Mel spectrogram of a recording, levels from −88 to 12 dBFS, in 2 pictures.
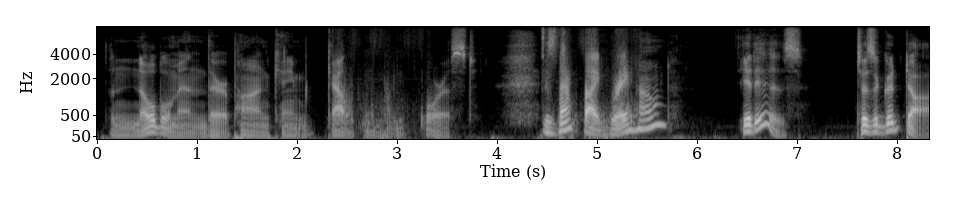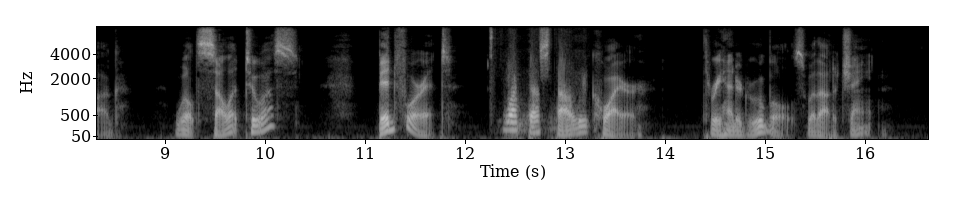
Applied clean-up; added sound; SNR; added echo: neural separator model SepFormer DNS4.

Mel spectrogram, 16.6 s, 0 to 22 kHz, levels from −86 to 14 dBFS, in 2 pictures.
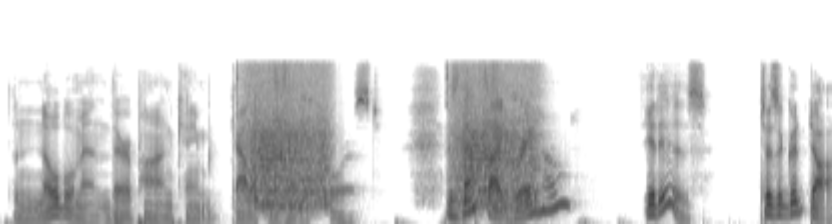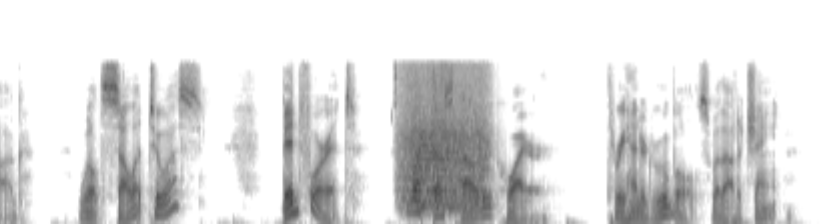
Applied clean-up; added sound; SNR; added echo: classical method log-MMSE.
